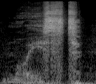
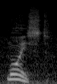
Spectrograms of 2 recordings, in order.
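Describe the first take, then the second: First: The word is said in a sultry, suggestive way. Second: The word is said in a plain, neutral way. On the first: "that hits you so differently, the second one. ... way more sexually slated" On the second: "You could say it this way"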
